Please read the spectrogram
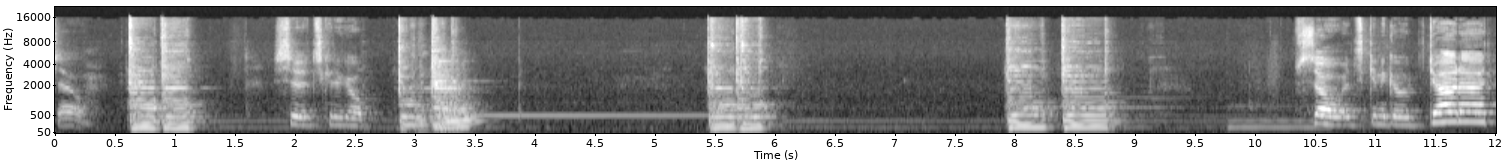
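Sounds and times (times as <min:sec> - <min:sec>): clean electric guitar chords: 0:00.6 - 0:01.8, 0:02.7 - 0:10.5.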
